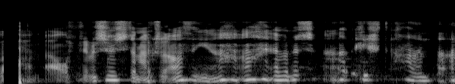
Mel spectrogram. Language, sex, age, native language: Icelandic, male, 18-19, Icelandic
